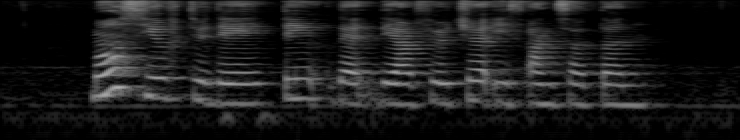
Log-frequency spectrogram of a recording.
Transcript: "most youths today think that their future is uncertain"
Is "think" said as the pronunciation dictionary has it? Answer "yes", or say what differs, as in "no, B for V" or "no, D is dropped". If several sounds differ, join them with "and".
no, T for TH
